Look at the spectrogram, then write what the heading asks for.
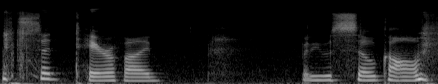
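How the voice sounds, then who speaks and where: A woman's voice: mid-range voice, slow pace, noisy background. A woman streamer giving casual, sarcastic gameplay commentary in a slangy, wry manner.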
